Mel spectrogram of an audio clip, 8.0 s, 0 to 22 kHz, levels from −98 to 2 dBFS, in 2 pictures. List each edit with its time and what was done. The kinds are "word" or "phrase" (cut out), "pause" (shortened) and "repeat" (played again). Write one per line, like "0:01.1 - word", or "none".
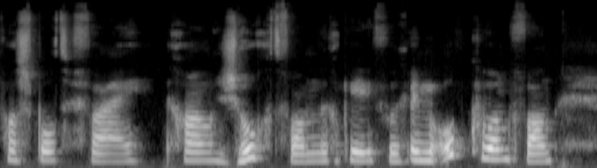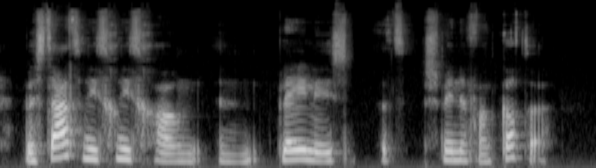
0:01.0 - pause
0:02.2 - word
0:02.7 - word
0:04.7 - repeat
0:06.3 - word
